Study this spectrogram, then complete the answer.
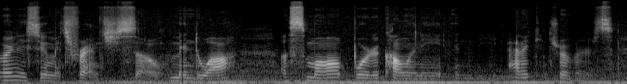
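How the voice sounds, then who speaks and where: Quiet and at a fairly slow pace, a woman speaks with audible room echo around her. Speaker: gaming streamer. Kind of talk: casual gameplay commentary. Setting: home, early morning. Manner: lowered voice, quieter.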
